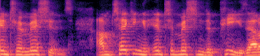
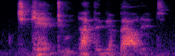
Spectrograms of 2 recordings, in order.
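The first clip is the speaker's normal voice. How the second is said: conspiratorial whisper, softer; 18 dB quieter than usual. Acted. To his online critics, a secretive gloating whisper. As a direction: lean in and breathe it like a secret. Secret boast about the children.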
